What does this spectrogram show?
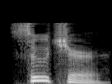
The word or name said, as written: suture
